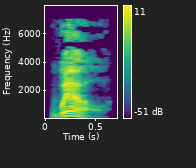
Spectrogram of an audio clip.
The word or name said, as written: well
